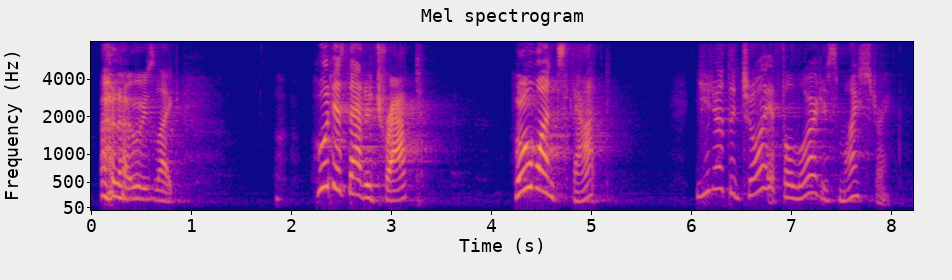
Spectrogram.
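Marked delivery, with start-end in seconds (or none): 2.2-5.2 loud incredulous questioning; exasperated rhetorical questions, punched out. Retold or imitated. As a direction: protest in disbelief. Acts out own incredulous reaction.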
